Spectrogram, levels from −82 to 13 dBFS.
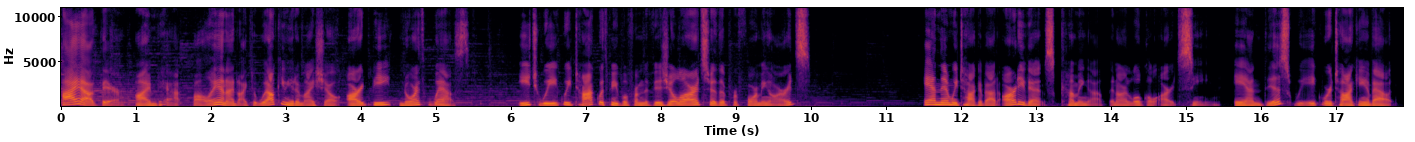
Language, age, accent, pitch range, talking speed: English, 60-79, American, 145-205 Hz, 175 wpm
